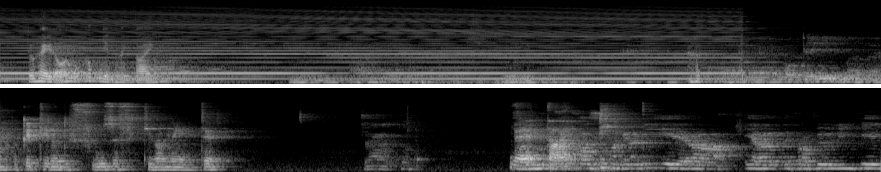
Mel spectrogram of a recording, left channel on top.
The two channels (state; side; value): different; both; correlation 0.00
